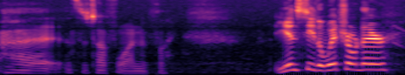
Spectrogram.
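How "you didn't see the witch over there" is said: Pittsburgh accent, much higher. Asked by another speaker to demonstrate, the speaker tries a Pittsburgh accent. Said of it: "Would you demonstrate that for me?".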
